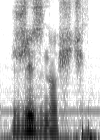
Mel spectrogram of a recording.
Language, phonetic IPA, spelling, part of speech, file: Polish, [ˈʒɨznɔɕt͡ɕ], żyzność, noun, Pl-żyzność.ogg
